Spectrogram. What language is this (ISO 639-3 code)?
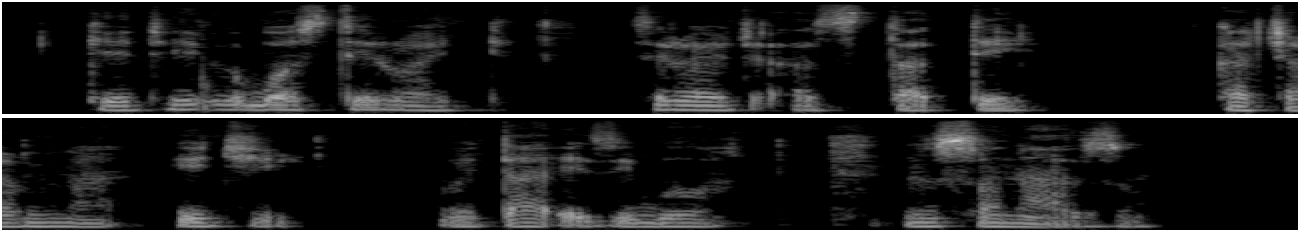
ibo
